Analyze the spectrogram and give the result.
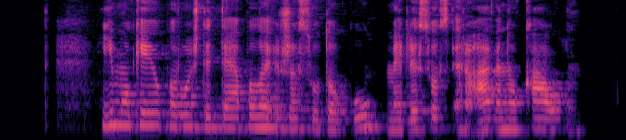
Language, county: Lithuanian, Marijampolė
